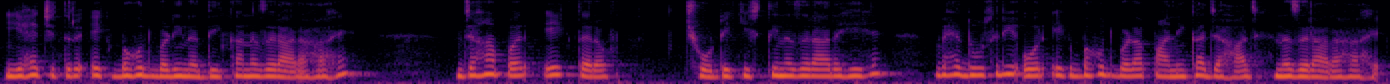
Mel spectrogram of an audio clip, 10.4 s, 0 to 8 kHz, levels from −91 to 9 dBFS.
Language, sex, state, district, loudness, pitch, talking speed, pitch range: Hindi, female, Maharashtra, Pune, -34 LUFS, 200 Hz, 195 wpm, 185-220 Hz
